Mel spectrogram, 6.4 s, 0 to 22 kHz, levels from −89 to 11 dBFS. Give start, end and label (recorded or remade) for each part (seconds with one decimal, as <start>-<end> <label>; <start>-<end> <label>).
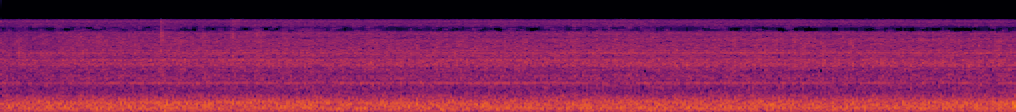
0.0-1.9 recorded; 1.9-3.9 remade; 3.9-6.4 recorded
